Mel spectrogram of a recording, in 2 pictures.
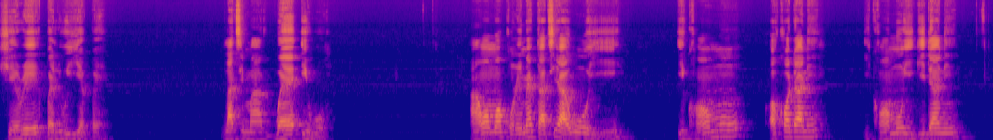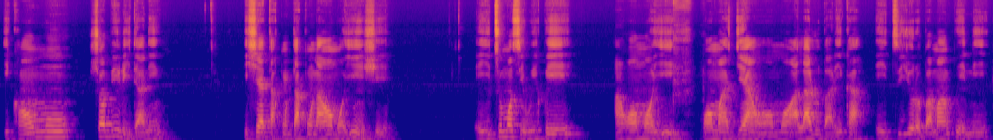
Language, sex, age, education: Yoruba, male, 30-45, tertiary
